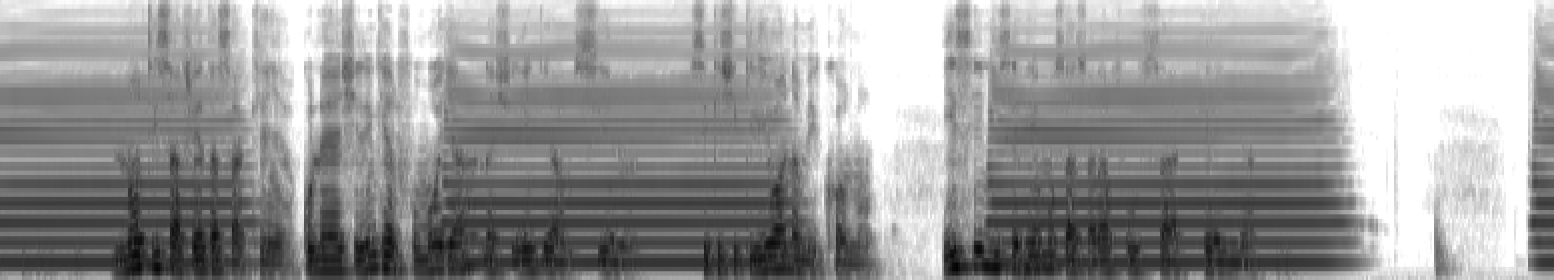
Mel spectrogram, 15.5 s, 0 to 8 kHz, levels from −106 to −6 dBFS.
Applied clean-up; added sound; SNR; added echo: none; Wind instrument, woodwind instrument; 7 dB; reverberation time 0.4 s.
